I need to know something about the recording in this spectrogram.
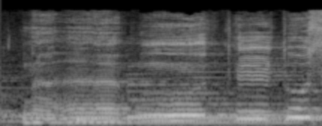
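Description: A Korean trot ballad recording: a male voice sings long, held notes with vibrato over a sustained band accompaniment.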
